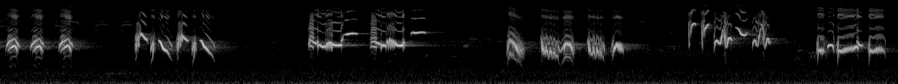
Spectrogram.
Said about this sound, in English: One brown thrasher made it into Ripley's Believe It or Not for its repertoire of 2,400 distinctly different song phrases.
